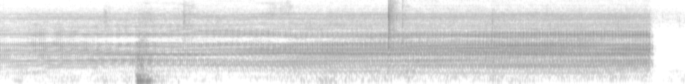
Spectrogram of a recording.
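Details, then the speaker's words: Steady electric pump hum for about ten seconds, then abrupt stop, after pressing start on a fully automatic electronic blood pressure monitor; sound heard as readings rise, none while deflating; normal automatic cuff inflation. "మనకి increase పైకి readings అనేవి ఎక్కువ అలా raise అయ్యేటప్పుడు మనకి sound అనేది వస్తుంది, తగ్గేటప్పుడు sound రాలేదు."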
